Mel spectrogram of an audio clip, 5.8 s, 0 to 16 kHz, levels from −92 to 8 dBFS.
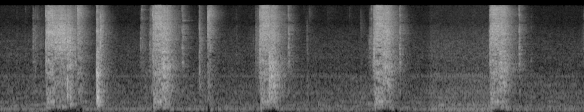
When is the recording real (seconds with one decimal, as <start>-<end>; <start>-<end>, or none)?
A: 0.0-5.8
